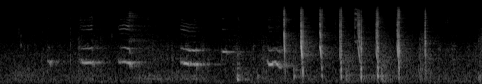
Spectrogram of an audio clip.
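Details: Border Collie puppies, three weeks old, give several short wavering whimpers at a steady pitch, followed by a quick run of sharp, evenly spaced taps or clicks, with background hiss throughout.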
